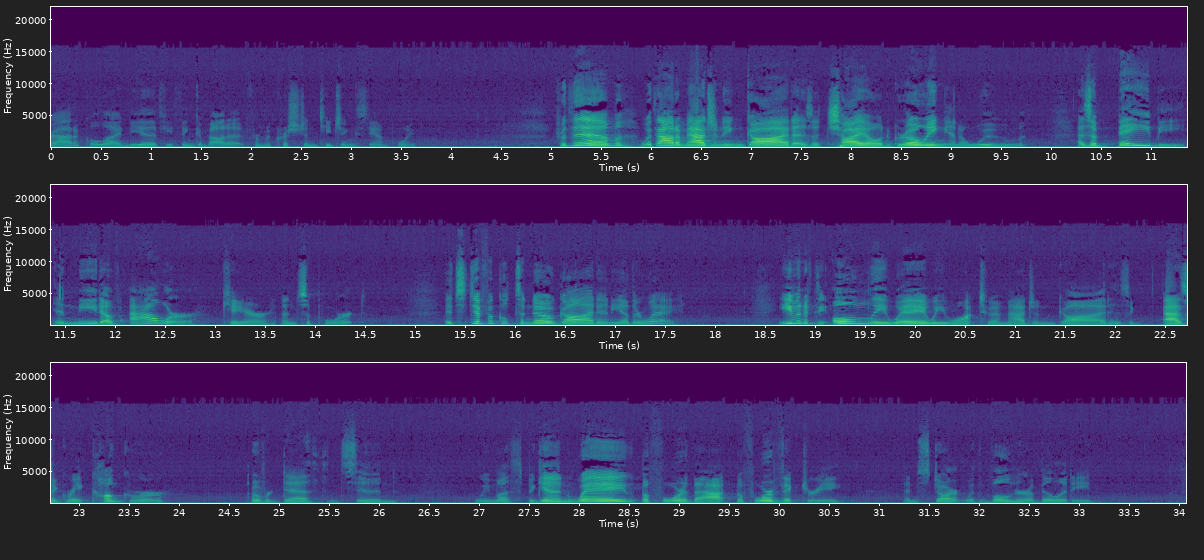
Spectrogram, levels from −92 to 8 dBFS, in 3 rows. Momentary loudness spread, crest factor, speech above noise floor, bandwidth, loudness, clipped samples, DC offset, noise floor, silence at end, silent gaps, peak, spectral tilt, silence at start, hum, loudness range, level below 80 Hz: 23 LU; 24 dB; 34 dB; 16.5 kHz; -21 LUFS; under 0.1%; 0.7%; -56 dBFS; 0.95 s; none; 0 dBFS; -4 dB/octave; 0 s; none; 17 LU; -50 dBFS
